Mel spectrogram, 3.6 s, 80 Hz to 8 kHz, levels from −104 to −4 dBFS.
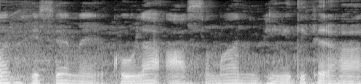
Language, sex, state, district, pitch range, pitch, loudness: Hindi, male, Punjab, Fazilka, 90-105 Hz, 100 Hz, -18 LUFS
